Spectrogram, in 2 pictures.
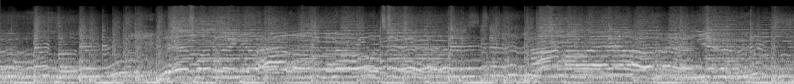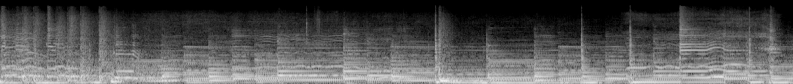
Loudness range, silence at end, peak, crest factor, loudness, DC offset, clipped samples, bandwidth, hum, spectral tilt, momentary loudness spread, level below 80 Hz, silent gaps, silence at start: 1 LU; 0 s; 0 dBFS; 10 dB; -12 LUFS; under 0.1%; under 0.1%; 16.5 kHz; none; -6 dB/octave; 3 LU; -22 dBFS; none; 0 s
